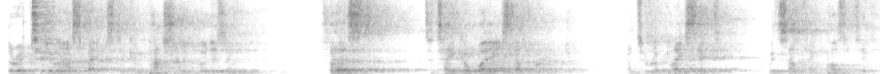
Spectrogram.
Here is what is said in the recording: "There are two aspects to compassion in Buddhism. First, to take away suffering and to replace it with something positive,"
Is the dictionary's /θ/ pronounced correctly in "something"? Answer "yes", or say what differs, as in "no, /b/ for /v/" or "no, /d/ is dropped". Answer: yes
